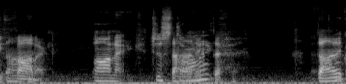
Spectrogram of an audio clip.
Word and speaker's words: chthonic: You don't pronounce the CH at all. You just say thonic.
